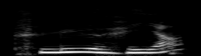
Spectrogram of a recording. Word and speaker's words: plus rien: And so in our sentence, we saw that plus rien, and our S in the plus is silent here because of no more.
